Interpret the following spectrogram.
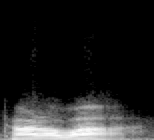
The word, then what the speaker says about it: Tarawa: in the mid Pacific called Tarawa that pronunciation incidentally is from the National Geographic society that Island will never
